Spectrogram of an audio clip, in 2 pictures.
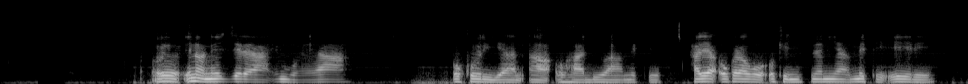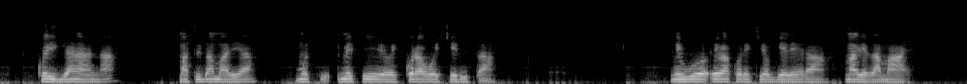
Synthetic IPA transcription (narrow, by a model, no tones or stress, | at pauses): o̰jɔʔenɔnɛd͡ʒɛɾɛaemwɛja | okoɾiaaʔoɦaduwametehaɾeaʔokoɾaɣɔʔokeɲusianiameteʔeɾe | koɾiɡanana | matudamaɾea | mtmetejɔekoɾaɣwɔkeɾuta | neɣwɔʔeɣakoɾekeɔɡɛɾɛɾamaɣɛðamajɔ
